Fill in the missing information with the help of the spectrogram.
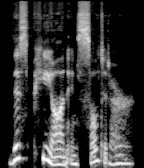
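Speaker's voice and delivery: usual speaking voice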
